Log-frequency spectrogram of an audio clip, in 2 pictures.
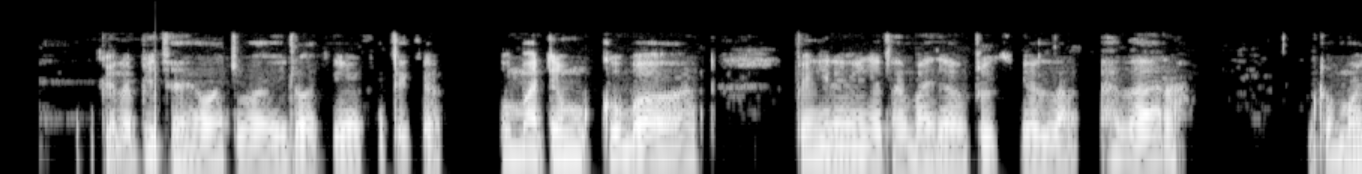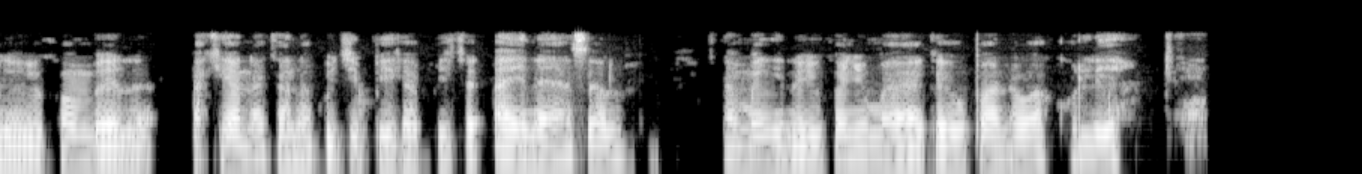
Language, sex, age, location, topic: Swahili, male, 18-24, Nakuru, government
